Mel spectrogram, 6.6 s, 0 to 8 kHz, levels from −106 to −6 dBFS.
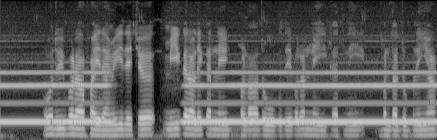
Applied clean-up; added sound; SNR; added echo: none; Wind instrument, woodwind instrument; -4 dB; none.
